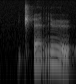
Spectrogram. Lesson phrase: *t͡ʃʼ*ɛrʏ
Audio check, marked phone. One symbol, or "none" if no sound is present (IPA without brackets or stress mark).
t͡ʃʼ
